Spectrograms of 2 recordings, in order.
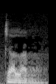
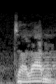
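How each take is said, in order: First: Said in the usual way. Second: Firm command. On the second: Retold or imitated. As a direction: insist on it, punchy and loud. Command repeated after her objection. (perintah tegas dengan suara keras)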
